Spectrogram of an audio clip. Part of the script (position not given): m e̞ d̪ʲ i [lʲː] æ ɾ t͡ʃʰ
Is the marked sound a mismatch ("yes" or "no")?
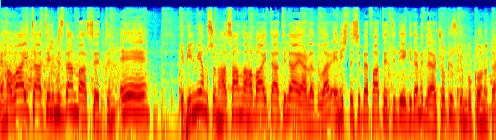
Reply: yes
